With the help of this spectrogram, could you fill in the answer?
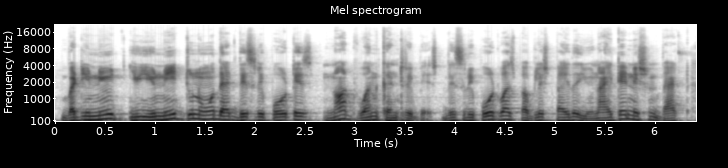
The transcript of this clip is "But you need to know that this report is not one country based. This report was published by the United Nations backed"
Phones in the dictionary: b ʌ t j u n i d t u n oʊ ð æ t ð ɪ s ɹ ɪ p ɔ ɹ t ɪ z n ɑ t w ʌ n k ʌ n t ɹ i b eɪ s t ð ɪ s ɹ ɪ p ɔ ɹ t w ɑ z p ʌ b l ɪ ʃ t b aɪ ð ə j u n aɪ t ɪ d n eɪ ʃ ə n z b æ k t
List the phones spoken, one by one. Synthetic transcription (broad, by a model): b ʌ t j u n i d t u n oʊ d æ t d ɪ s ɹ ɪ p ɔ ɹ t ɪ z n ɑ t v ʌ n k ʌ n t ɹ i b eɪ s t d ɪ s ɹ ɪ p ɔ ɹ t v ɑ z p ʌ b l ɪ ʃ t b aɪ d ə j u n aɪ t ɪ d n eɪ ʃ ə n b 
